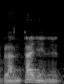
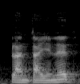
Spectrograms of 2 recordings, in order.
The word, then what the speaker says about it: Plantagenet: plantagenet o plantagenet bien el origen de la dinastía es francés y por tanto plantagenet está perfectamente dicho sin embargo Si por algo es conocida esta familia es porque durante 300 años fueron reyes de Inglaterra este libro es historia de Inglaterra la mayoría de las fuentes que yo he utilizado son inglesas y ellos pronuncian plantay enet Así que yo pronunciaré plantagenet aunque como digo plantay enet es igual de correcto antes de enviar el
